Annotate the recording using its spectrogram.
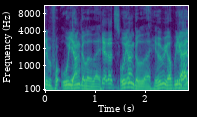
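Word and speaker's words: Uiagalelei: I'm not even going to try to pronounce Mateo. I had it before. Uyangalele. Yeah, that's Uyangalele.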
